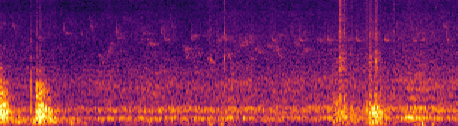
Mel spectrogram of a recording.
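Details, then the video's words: Worker honey bees returning with pollen to the hive Doppio beneath trees on a spring morning. Loud buzzing bursts from bees flying close open and end the stretch over a constant low drone, with faint bird chirps high above. "sound of bees flying at beehive Doppio on a spring morning"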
